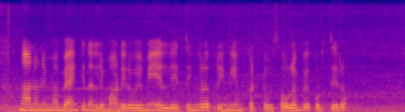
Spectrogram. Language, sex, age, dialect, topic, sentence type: Kannada, female, 18-24, Central, banking, question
